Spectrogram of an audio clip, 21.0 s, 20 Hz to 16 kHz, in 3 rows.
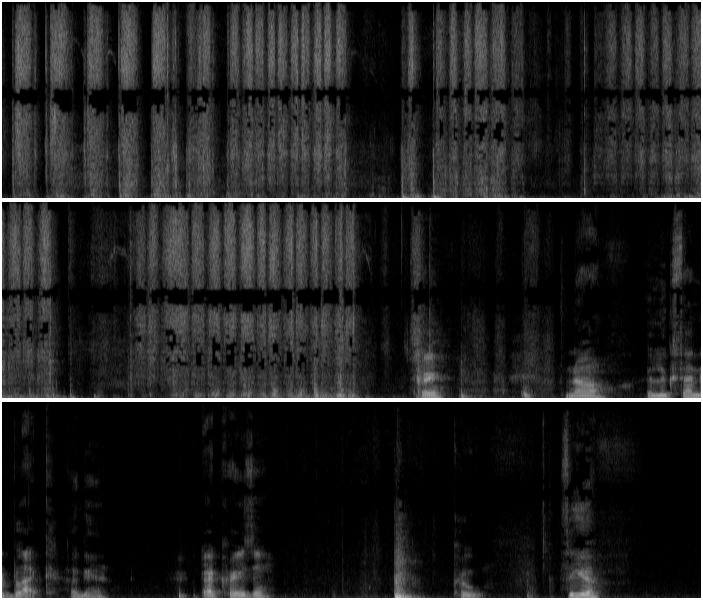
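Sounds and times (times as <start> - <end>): sandpaper rubbing on leather: 0.0 - 3.5, 4.1 - 5.3, 5.9 - 7.6, 8.2 - 10.6.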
